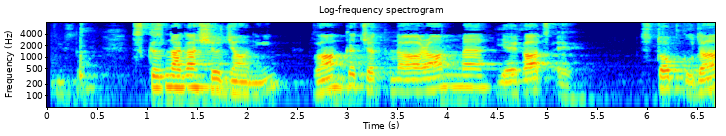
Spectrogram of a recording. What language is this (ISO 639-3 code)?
hye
